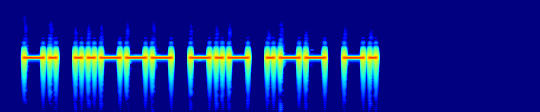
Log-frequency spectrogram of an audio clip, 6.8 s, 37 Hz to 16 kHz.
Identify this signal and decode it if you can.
Morse code, heard as a keyed tone, about 16 wpm, 700 Hz. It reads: N2KWN
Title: USA Call Signs - 5 Characters - Repeated 3x - 15wpm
